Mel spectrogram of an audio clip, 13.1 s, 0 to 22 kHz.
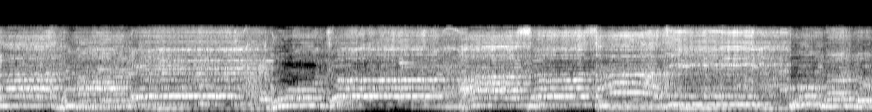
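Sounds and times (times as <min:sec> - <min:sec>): group of voices singing: 0:00.0 - 0:13.0.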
